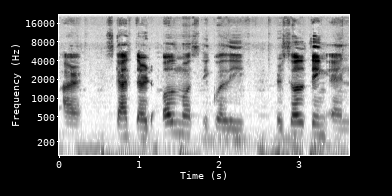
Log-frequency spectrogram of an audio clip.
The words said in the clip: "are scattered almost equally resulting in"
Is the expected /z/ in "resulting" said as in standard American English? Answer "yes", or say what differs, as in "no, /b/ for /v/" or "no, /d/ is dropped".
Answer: no, /s/ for /z/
